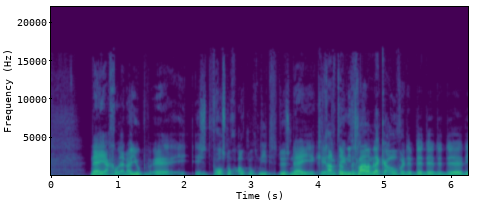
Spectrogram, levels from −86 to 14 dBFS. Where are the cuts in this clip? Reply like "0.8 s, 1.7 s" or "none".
4.6 s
